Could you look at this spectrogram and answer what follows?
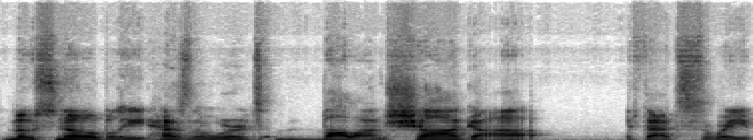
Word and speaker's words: Balenciaga: images that's how horrific they are what is Balenciaga balanciaga if I'm pronouncing it right is a fashion house and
